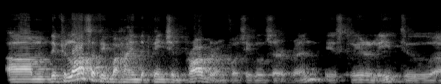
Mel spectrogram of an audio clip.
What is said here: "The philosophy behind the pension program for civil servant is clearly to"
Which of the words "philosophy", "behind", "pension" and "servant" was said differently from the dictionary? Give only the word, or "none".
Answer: servant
